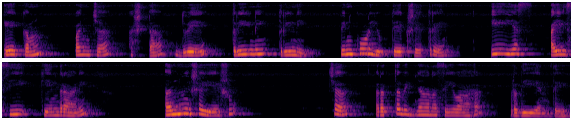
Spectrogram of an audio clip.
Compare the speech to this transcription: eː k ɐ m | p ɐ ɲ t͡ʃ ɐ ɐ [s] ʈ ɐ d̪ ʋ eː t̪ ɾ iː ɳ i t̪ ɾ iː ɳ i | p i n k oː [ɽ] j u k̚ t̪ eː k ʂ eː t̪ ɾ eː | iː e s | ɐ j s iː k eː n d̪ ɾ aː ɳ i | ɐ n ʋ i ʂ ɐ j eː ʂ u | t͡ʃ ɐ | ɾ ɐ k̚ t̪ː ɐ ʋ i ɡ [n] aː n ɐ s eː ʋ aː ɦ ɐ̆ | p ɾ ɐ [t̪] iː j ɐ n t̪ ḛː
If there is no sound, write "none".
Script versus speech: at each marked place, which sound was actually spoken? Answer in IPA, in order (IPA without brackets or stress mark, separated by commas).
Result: ʂ, ɽ, ɲ, d̪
